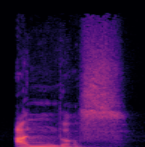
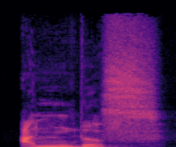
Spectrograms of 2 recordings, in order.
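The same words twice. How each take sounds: The two takes are said the same way.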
